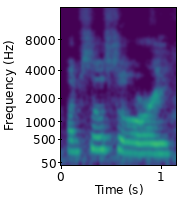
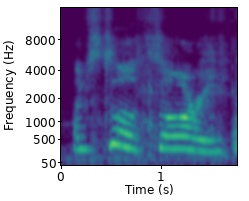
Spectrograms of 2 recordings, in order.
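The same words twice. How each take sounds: First: Said in the usual way. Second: Heartfelt sympathy. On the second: Real, not acted. Reading out a viewer's news of her dog, slow and heartfelt. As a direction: let the sorrow slow you down.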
